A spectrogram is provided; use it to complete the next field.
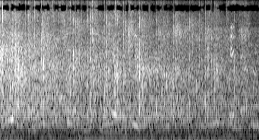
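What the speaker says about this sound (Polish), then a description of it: "Wielkie brawa!" Steady, dense applause and cheering from a crowd celebrating the first-place team at a youth football tournament on small pitches, filling the whole stretch with a broad wash of claps and voices.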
